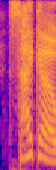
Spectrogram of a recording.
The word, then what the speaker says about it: Syco: Psycho, but it's spelled SYCO.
